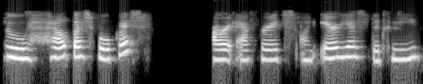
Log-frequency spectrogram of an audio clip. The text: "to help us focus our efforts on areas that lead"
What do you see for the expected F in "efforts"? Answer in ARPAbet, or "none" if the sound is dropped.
F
